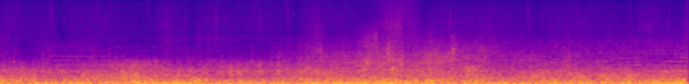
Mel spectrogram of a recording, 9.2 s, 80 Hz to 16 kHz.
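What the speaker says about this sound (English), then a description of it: "That a storm?" A storm hits at sea in The Witcher 3: Wild Hunt, a dense, loud, continuous roar of wind and crashing water with deep rumbling underneath and no talk.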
